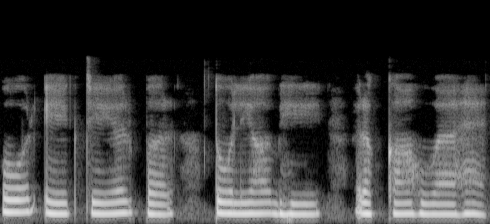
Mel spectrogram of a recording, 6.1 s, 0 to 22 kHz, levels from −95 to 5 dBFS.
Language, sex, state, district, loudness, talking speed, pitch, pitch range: Hindi, female, Uttar Pradesh, Saharanpur, -15 LUFS, 90 wpm, 190 Hz, 185-200 Hz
